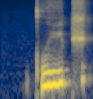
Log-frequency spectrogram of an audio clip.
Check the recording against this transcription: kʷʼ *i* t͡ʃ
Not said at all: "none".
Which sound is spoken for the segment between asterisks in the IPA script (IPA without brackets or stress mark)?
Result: i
